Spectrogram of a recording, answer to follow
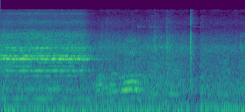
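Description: A loud, steady buzzing tone, held for about a second and then cutting off, followed by brief voices and a single sharp click near the end.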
